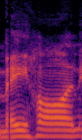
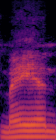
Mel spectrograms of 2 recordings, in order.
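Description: First: The name is said with two syllables. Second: The name is said with one syllable. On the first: This is how the speaker thinks it should be said. The speaker calls it right. "I'm going to call him Mahon" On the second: This is how the player's name is actually said. The speaker calls it wrong. "even though it's pronounced Mann"

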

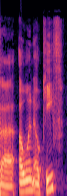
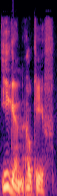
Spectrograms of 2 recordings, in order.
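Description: First: The first name sounds like Owen. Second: The first name sounds like Egan. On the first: The speaker calls it right. "In first place is Owen O'Keefe" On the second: The speaker calls it wrong. "I called him Egan O'Keefe"

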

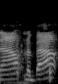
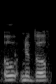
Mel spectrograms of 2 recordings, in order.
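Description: First: It is said in a Southern American accent. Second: It is said in a Canadian accent. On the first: "It's pretty much the only two accents I have" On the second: "I'll have my Canadian accent back"

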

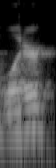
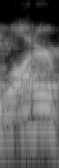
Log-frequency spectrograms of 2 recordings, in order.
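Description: First: It is said in a Philly accent. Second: It is said in a standard American accent.

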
